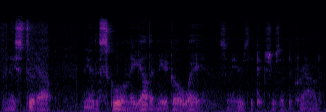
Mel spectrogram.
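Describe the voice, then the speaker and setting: A man reading a children's book aloud as a storytime educator, in simple, deliberate phrases with explanatory asides. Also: rumbling low, level tone, darkish tone, slight background noise.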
